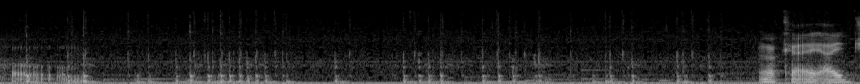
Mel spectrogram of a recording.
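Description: Gentle game music plays.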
